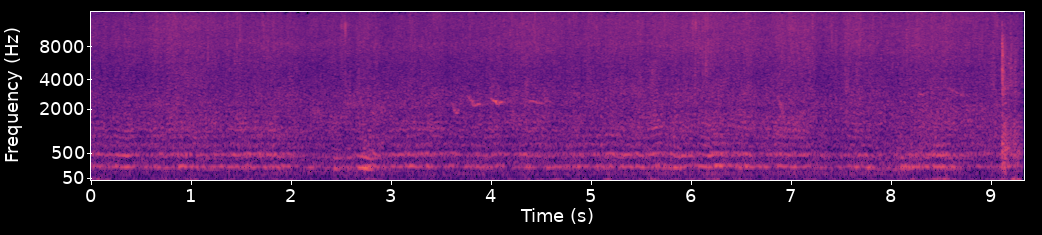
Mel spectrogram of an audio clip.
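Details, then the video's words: Foraging honey bees coming and going at the entrance of a Top Bar Hive make a steady, even hum, a low droning buzz with stacked harmonics and a few faint higher whines of passing bees. "HONEY BEES Sound Effect #MasonJar | BEES BUZZING"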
